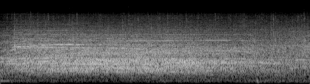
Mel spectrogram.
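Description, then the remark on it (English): An audience breaks into a steady round of applause, many hands clapping in a dense, even wash that holds strong for about three seconds before easing slightly. “Round of applause if you think that's fake.”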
